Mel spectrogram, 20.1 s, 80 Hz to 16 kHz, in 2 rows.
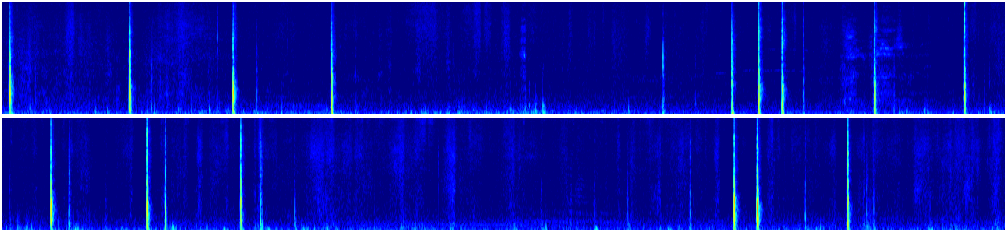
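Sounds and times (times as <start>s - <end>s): soft rubbing: 0.0s - 2.3s, 3.4s - 7.2s, 9.8s - 20.0s
hand slaps on head: 7.3s - 8.1s.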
